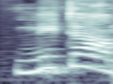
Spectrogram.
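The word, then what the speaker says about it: Gnetum: Example খুবই গুরুত্বপূর্ণ, example মাথায় রাখবা, এক্সাম্পল হচ্ছে নিটাম, এক্সাম্পল হচ্ছে কি নিটাম, জিটা উচ্চারণ হবে না, নিটোফাইটের যেরকম জি উচ্চারণ হয় না, নিটোফাইট নিটামের কি উচ্চারণ না, জি উচ্চারণ হয় না।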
